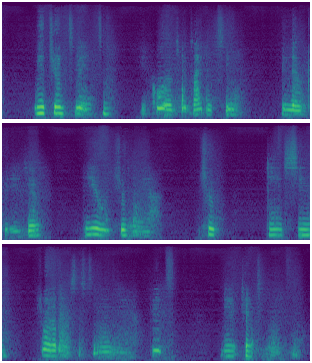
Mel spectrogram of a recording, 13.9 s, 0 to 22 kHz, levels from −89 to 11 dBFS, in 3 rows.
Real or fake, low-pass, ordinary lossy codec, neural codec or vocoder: fake; 19.8 kHz; none; codec, 44.1 kHz, 0.9 kbps, DAC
